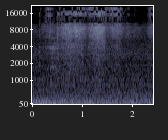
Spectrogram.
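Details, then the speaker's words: BMW 530d diesel driving after DIY replacement of a perished prop shaft centre bearing: steady low road rumble, no knock, drone or whine from the transmission tunnel; normal driveline noise. "hey guys managed to fix the problem uh that was only uh the issue with the uh Center bearing uh Center bearing of you might seen in the previous shots"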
